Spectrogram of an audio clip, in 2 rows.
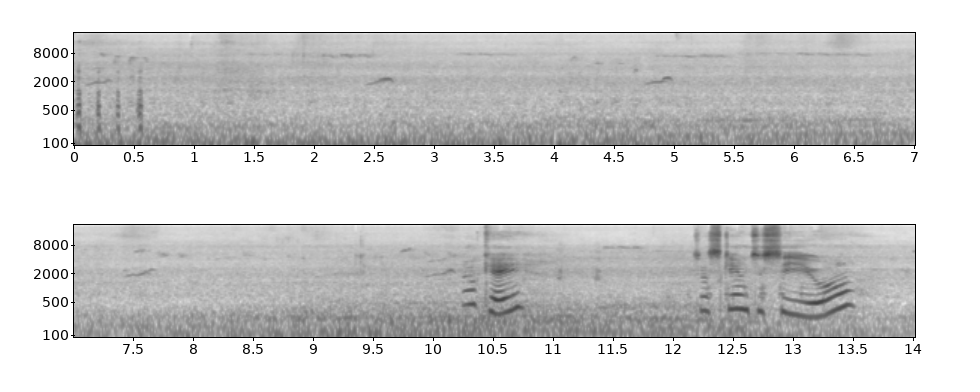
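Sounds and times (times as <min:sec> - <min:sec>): low outdoor rumble: 0:00.0 - 0:14.0
bird rising chirp: 0:03.5 - 0:12.0.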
